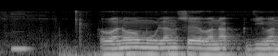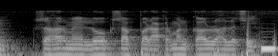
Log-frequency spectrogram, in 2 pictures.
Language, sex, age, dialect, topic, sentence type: Maithili, male, 25-30, Southern/Standard, agriculture, statement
